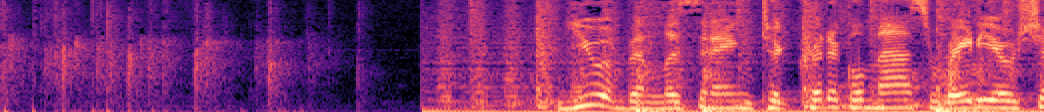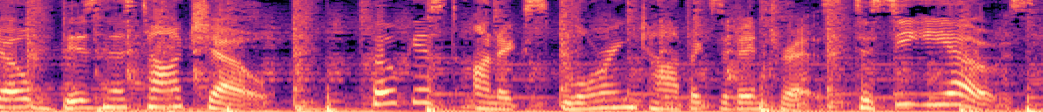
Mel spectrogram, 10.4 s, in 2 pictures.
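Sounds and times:
audience applause: 0.0s - 1.6s
speech: 2.8s - 10.4s.

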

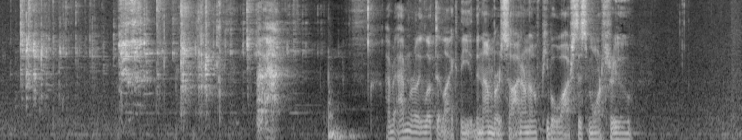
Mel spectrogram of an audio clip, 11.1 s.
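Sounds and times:
glass clinking as it is handled for a drink of water: 0.3s - 5.7s
speech: 5.8s - 9.6s.

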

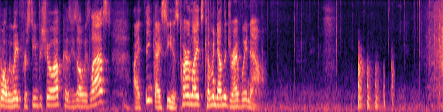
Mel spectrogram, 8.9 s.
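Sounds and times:
speech: 0.0s - 5.4s
knocking on a door: 7.2s - 7.8s.

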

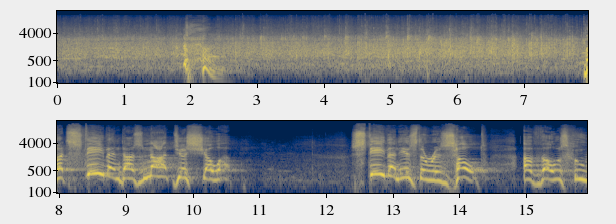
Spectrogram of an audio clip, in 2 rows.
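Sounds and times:
audience clapping: 0.0s - 8.2s
speech: 8.0s - 10.6s, 12.9s - 15.9s.

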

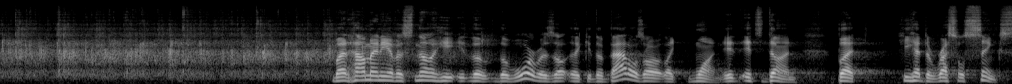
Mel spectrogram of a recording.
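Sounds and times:
crowd applauding: 0.0s - 5.0s
speech: 3.3s - 10.1s.

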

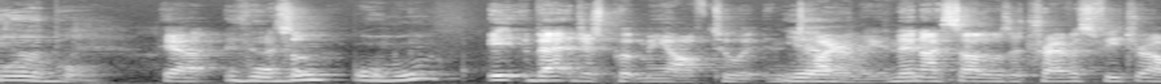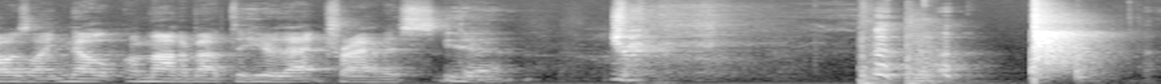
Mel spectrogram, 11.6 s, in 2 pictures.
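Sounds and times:
speech: 0.0s - 9.4s, 10.2s - 10.7s
laughter: 0.0s - 10.8s
drum hits from a music track: 10.1s - 10.9s.

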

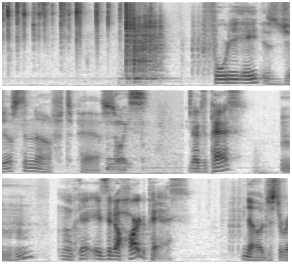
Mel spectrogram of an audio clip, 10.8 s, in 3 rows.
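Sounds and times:
dice being rolled: 0.0s - 2.1s
speech: 2.6s - 9.6s, 10.2s - 10.7s.

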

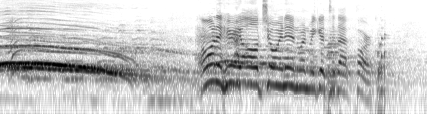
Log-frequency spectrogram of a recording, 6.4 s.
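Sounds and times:
crowd imitating sad dog howls: 0.0s - 3.4s
speech: 3.3s - 5.9s.

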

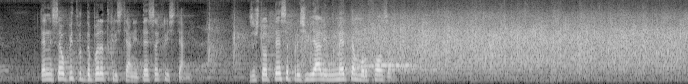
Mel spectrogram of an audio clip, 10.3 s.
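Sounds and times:
speech: 0.6s - 6.1s
audience applause from the balcony: 3.5s - 10.3s.

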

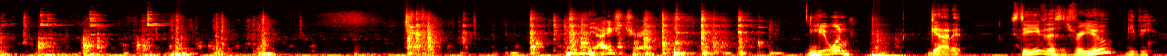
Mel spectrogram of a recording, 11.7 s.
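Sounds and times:
glass bottles clinking in a beer fridge: 0.0s - 2.8s, 5.3s - 7.8s
low steady hum: 0.0s - 11.6s
speech: 5.9s - 6.8s, 8.1s - 8.6s, 9.3s - 9.6s, 10.2s - 11.6s.

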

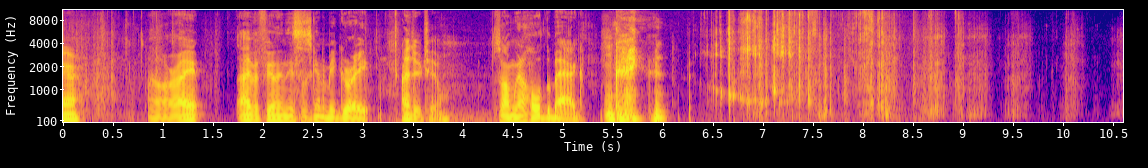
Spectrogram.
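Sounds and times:
speech: 0.0s - 6.1s
honey barbecue potato chips being bitten and chewed: 6.3s - 10.5s.

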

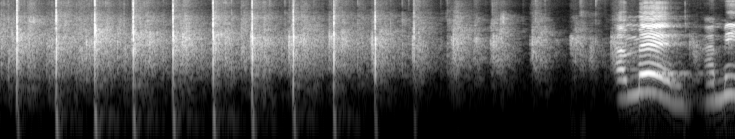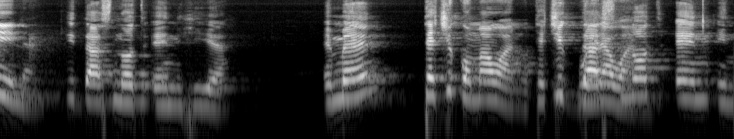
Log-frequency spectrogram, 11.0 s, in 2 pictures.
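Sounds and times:
audience clapping: 0.0s - 5.6s
speech: 4.6s - 7.3s, 8.0s - 11.0s.

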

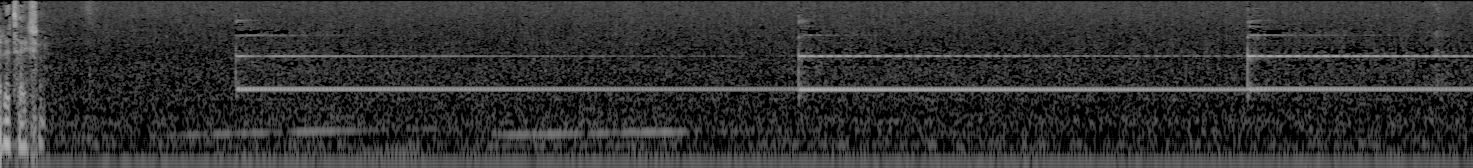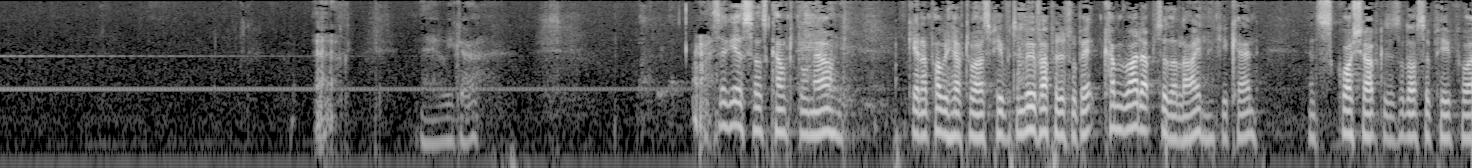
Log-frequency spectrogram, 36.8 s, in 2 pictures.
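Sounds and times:
speech: 0.0s - 0.7s, 27.4s - 29.1s, 29.8s - 34.2s, 34.8s - 36.8s
meditation gong ringing: 2.8s - 29.6s.

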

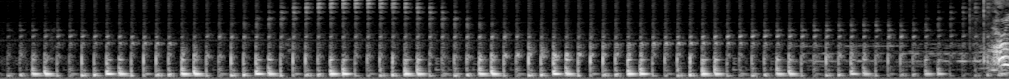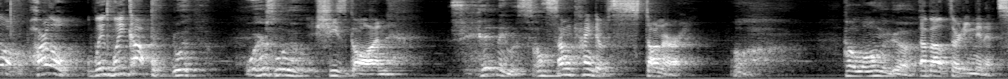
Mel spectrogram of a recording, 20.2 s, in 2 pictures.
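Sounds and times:
general's vehicle engine in an audio drama: 0.0s - 11.0s
speech: 10.0s - 14.2s, 14.9s - 17.0s, 18.6s - 20.1s.

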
